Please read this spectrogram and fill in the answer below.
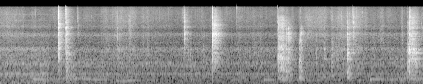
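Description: A screwdriver and screws clinking against an aluminium heat-shield panel as it is unscrewed and handled: a series of sharp metallic clicks at irregular intervals, the loudest near the end. Quiet background music with slow stepping notes underneath.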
